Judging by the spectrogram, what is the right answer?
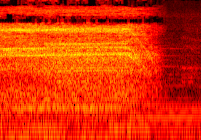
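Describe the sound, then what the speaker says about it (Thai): An electric blender purees the savory filling for Thai khanom tian with a loud, close, steady motor whir that winds down and stops near the end. "อันนี้เราก็เอามาปั่นนะคะ"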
